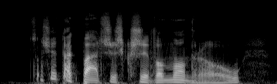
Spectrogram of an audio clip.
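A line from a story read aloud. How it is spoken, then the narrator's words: Growled. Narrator (Polish): warknął Carlsen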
